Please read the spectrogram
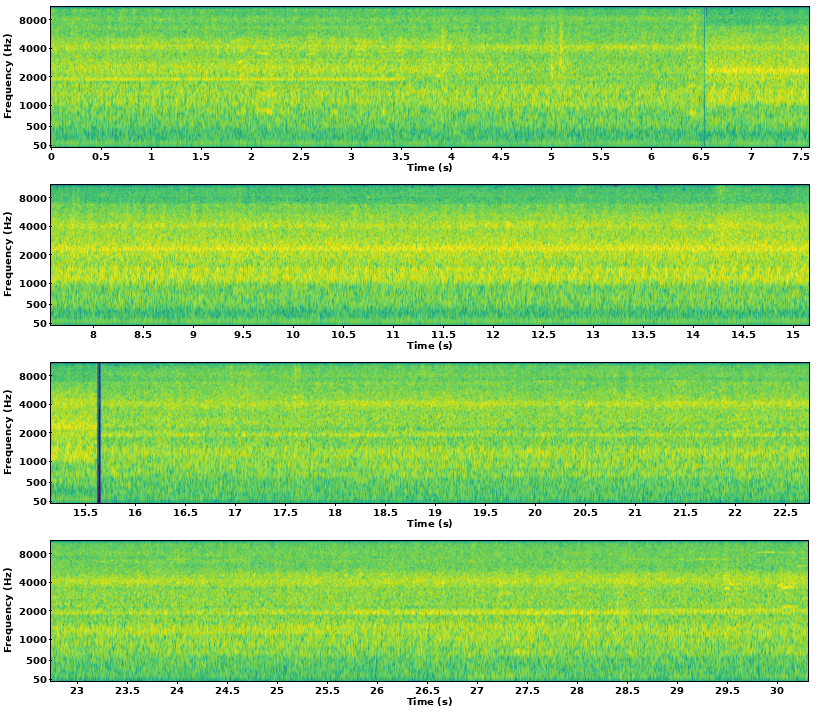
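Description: A fire engine's motor running steadily with a low hum. About halfway through, the hum stops abruptly and a rougher, uneven low rumble follows.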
